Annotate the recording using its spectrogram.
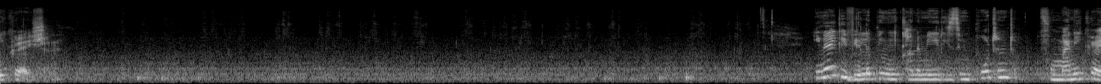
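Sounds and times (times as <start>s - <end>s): low room hum: 0.0s - 11.0s
pen scratching on paper: 1.2s - 7.6s.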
